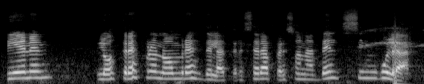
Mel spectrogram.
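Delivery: ordinary talk, nothing marked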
